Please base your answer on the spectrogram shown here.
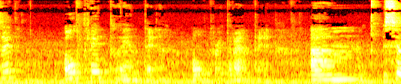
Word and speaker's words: Oltretorrente: And then the producer is, I've written it down, for some reason I'm struggling to pronounce it, Oltretorrente. Oltretorrente.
